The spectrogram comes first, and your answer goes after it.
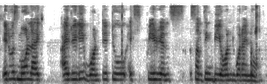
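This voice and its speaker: A woman's voice: on the high side, little pitch movement, measured pace, slightly rough, poor audio. Young Indian woman chatting on a livestream. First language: Hindi. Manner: rambling, many fillers and restarts. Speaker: guest. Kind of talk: casual chat on a livestream. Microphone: phone or video call.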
